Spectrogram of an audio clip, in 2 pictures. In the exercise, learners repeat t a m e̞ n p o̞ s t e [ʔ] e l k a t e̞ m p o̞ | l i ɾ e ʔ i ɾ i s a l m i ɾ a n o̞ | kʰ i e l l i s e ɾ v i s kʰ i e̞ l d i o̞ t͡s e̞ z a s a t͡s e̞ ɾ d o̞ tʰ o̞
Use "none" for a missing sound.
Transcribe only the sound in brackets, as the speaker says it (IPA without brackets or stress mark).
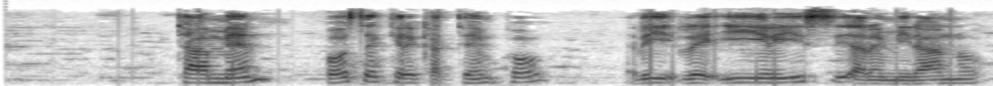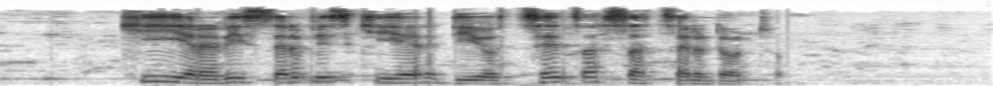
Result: k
